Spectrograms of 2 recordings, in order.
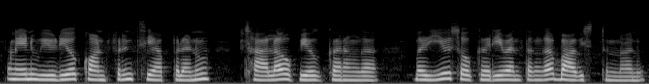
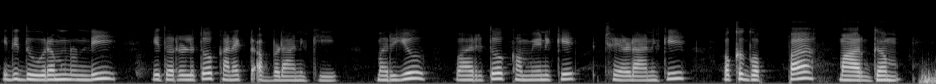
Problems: none marked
